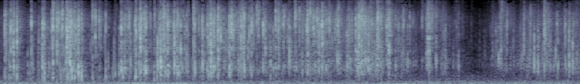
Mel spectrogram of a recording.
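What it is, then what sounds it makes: Plastic foil chip bag, full. A green Rizadas chip bag made of plastic foil and full of chips is held in both hands, crinkled and shaken, then raised overhead. Dense, bright crinkling and crackling runs almost without pause, with a brief lull near the end before quieter rustling resumes.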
